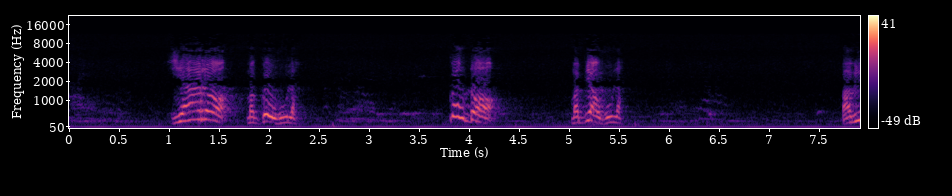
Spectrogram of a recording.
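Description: A man speaks slowly and loudly through a microphone, with long pauses.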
